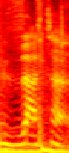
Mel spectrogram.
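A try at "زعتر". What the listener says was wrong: Yeah, she always says the R is silent. Za'atar.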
